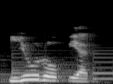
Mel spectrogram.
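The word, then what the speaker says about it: European: अगर हमने एन लगाया, क्योंकि यूरोपियन, ई साइलेंट है। ठीक है, हम सीधा यू से शुरू कर रहे हैं। यूरोपियन, यूरोपियन नहीं कह रहे, हम कह रहे हैं यूरोपियन। ई यूरोपियन गलत होगा।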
